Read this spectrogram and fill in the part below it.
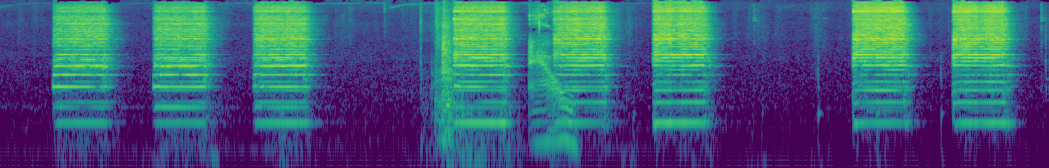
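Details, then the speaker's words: Fire alarm system test, code three triggered by drill button wired to skip verification and two-stage: horns blare in groups of three one-second blasts with pauses between; normal code-three evacuation pattern. "turn off walk test and we'll do code three by the drill button which I have specially wired to skip over verification and two-stage"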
